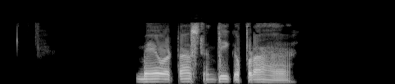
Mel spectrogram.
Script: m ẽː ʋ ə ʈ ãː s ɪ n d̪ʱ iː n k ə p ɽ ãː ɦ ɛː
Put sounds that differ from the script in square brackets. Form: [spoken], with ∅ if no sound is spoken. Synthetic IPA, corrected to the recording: m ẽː ʋ ə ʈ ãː s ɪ n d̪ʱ iː [∅] k ə p ɽ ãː ɦ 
